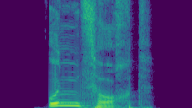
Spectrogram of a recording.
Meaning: fornication; adultery; lewdness; promiscuity (any sexual behaviour considered immoral or forbidden)
- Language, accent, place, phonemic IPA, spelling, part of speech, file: German, Germany, Berlin, /ˈʊnˌtsʊxt/, Unzucht, noun, De-Unzucht.ogg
